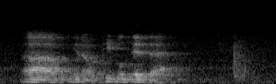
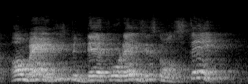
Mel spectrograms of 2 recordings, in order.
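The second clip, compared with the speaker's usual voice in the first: higher-pitched comic protest; mock dismay; 6 semitones higher than usual. Martha objecting at the tomb, mock dismay. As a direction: blurt out a hammed-up objection. Martha's instinctive reaction acted out.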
